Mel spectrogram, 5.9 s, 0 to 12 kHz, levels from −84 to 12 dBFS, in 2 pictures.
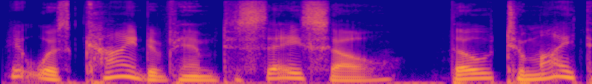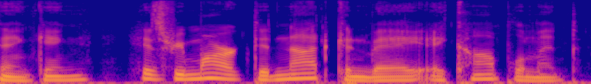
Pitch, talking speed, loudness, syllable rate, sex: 130 Hz, 195 wpm, -18 LUFS, 4.4 syllables/s, male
